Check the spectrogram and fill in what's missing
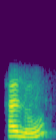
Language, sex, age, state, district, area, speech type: Marathi, female, 30-45, Maharashtra, Kolhapur, urban, conversation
